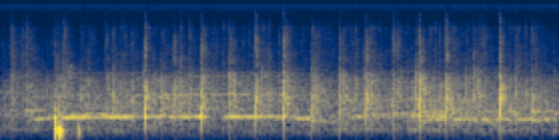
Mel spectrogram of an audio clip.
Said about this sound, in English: Clap your hands unto the Lord, please. Glorify His name.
